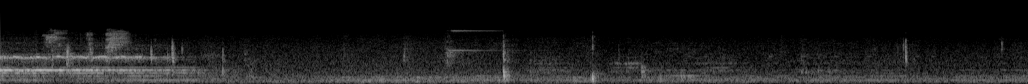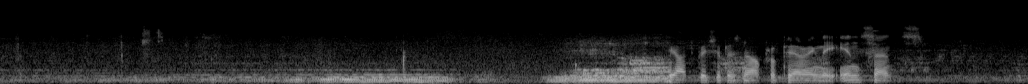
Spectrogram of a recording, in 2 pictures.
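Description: A choir sings slowly in a large echoing hall.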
